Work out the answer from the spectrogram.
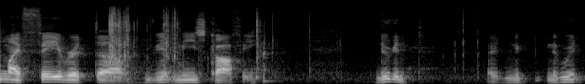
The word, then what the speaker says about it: Nguyen: Nguyen. It's pronounced Win, but Nguyen.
